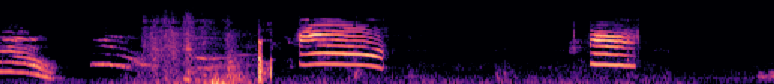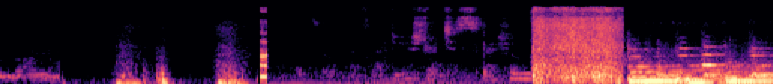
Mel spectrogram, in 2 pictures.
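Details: Cat from a funny kittens compilation mewing in a run of short, bright, downward-bending meows spaced a second or two apart, followed by clatter, voices and a loud burst of noise near the end.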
